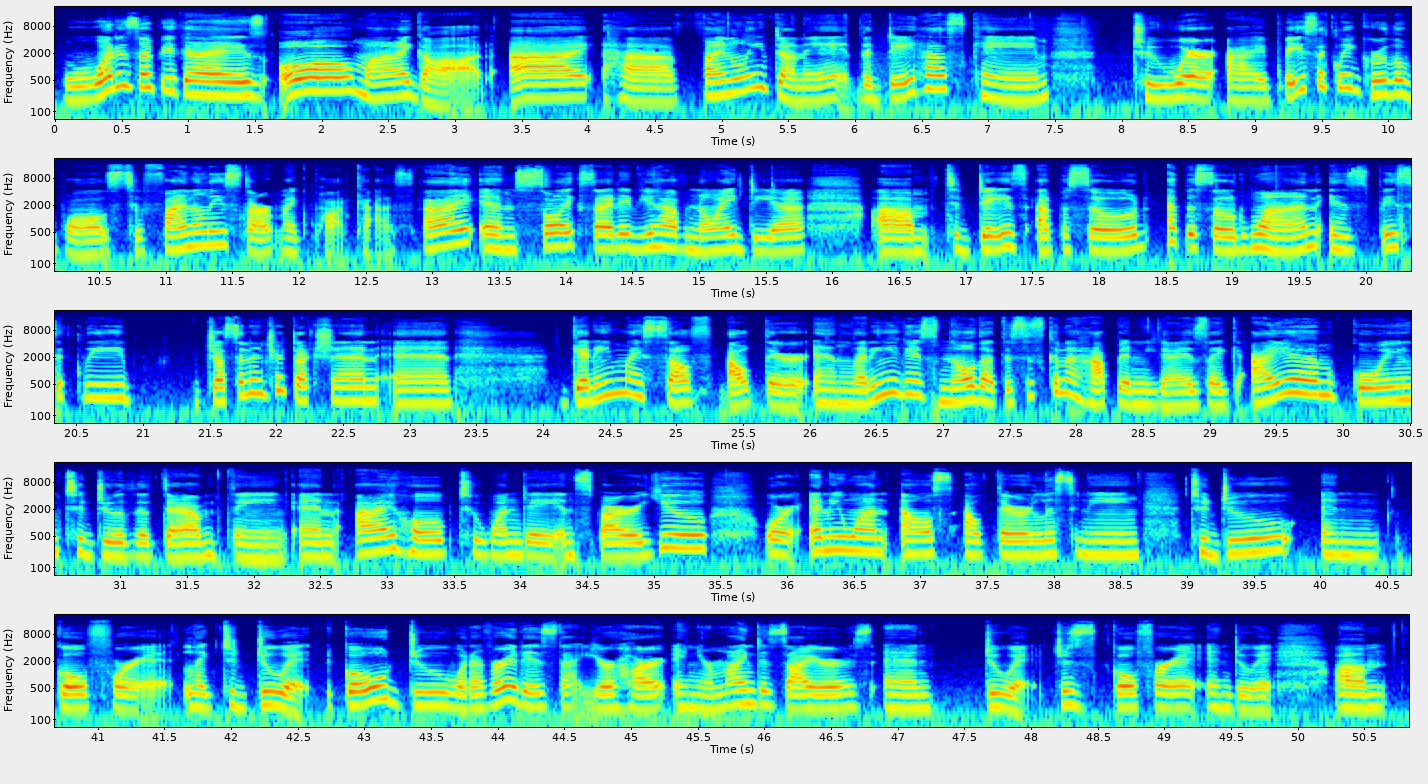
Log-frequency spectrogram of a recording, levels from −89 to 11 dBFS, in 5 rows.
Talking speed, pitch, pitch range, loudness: 145 wpm, 200 Hz, 180-225 Hz, -19 LUFS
